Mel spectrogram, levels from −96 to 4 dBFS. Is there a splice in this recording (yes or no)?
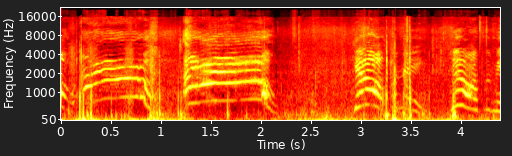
no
